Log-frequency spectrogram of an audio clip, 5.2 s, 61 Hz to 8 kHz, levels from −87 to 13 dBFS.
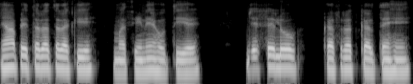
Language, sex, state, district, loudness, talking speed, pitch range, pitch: Hindi, male, Bihar, Jamui, -15 LUFS, 140 wpm, 130-155 Hz, 140 Hz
